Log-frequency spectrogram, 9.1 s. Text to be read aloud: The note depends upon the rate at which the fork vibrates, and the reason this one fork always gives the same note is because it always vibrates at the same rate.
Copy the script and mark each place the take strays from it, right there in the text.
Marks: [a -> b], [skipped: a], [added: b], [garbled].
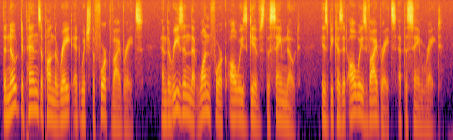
The note depends upon the rate at which the fork vibrates, and the reason [this -> that] one fork always gives the same note is because it always vibrates at the same rate.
